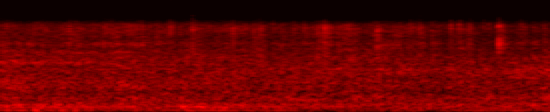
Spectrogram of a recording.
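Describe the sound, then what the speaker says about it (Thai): Steady broadband hiss of rain pouring down, continuous and fairly loud, with no voices. "ฝนตกนะครับวันนี้"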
